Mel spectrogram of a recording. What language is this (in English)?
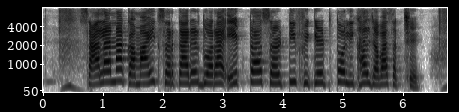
Magahi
